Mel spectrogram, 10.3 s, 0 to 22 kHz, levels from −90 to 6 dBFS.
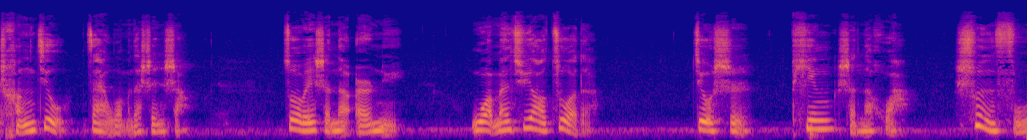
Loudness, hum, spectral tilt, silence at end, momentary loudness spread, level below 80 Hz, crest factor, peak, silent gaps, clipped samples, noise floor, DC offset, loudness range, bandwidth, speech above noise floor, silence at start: -26 LUFS; none; -3.5 dB/octave; 0 s; 12 LU; -68 dBFS; 18 dB; -10 dBFS; none; under 0.1%; -57 dBFS; under 0.1%; 2 LU; 16 kHz; 32 dB; 0 s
